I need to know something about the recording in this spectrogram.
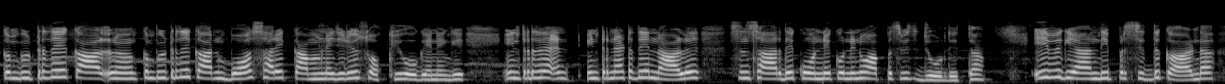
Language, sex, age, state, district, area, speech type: Punjabi, female, 18-30, Punjab, Mansa, rural, spontaneous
